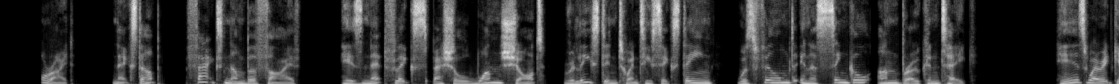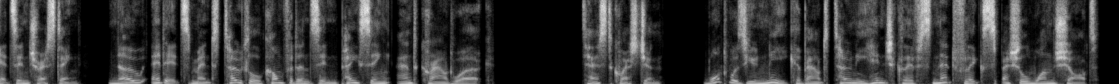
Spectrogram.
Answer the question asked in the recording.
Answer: Correct answer, filmed in a single take.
